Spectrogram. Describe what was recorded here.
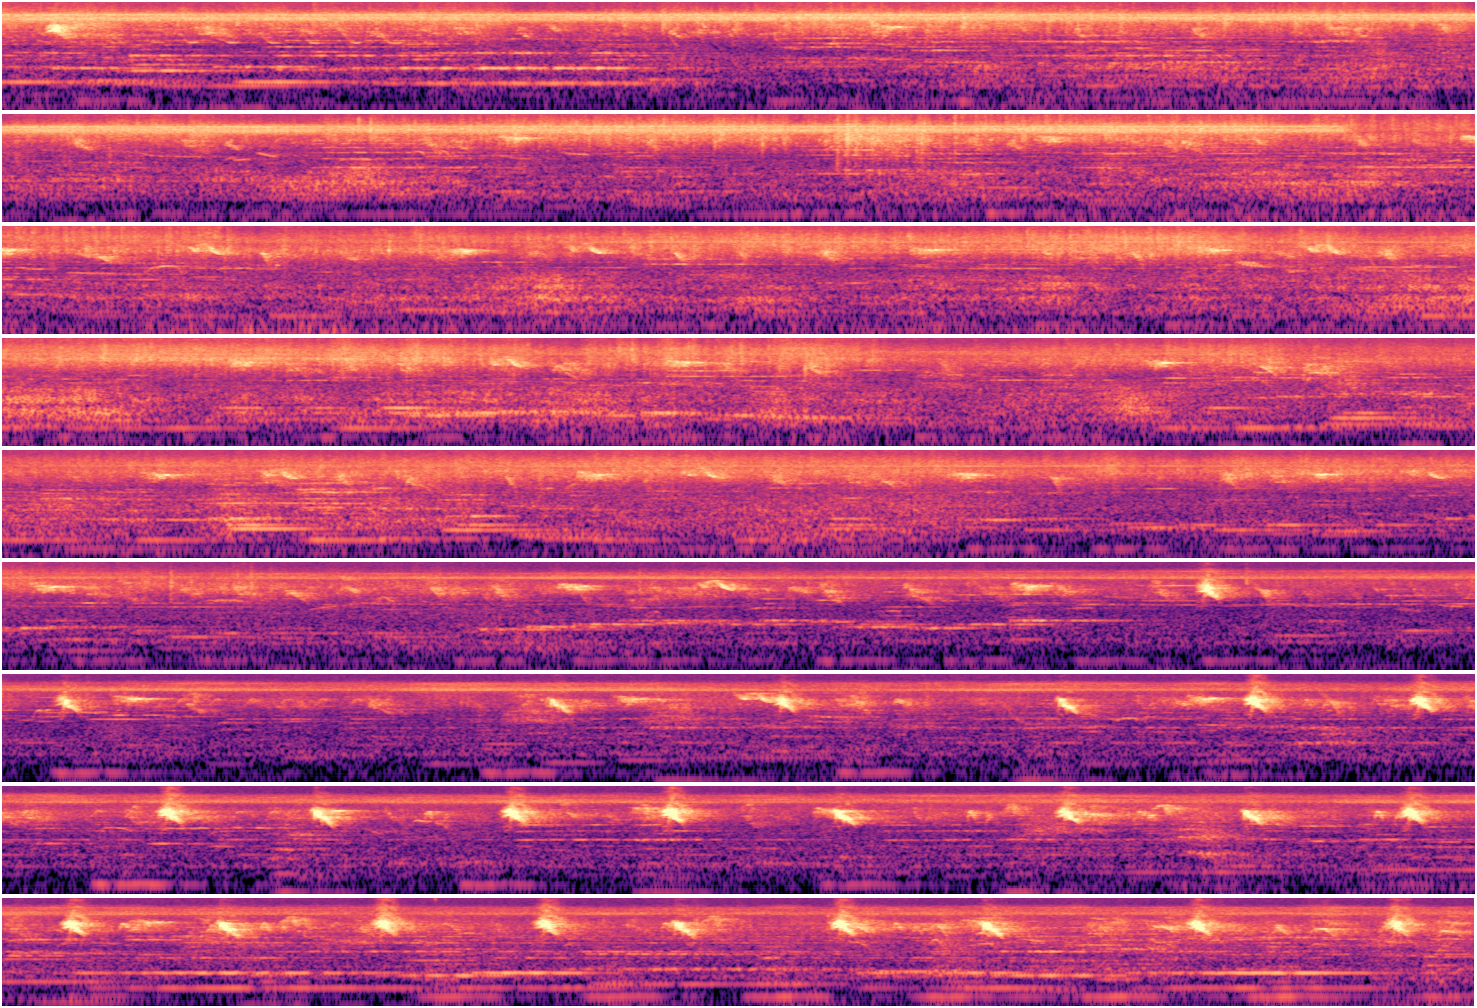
The birds get ready for a summer sunset, the insects as well, the youth orchestra is preparing for the evening concert and the gardener hosing the orchard trees.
